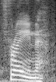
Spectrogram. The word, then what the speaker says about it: Freyn: Freyn. As in, like, rhymes with rain, train, brain, etc. Freyn.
